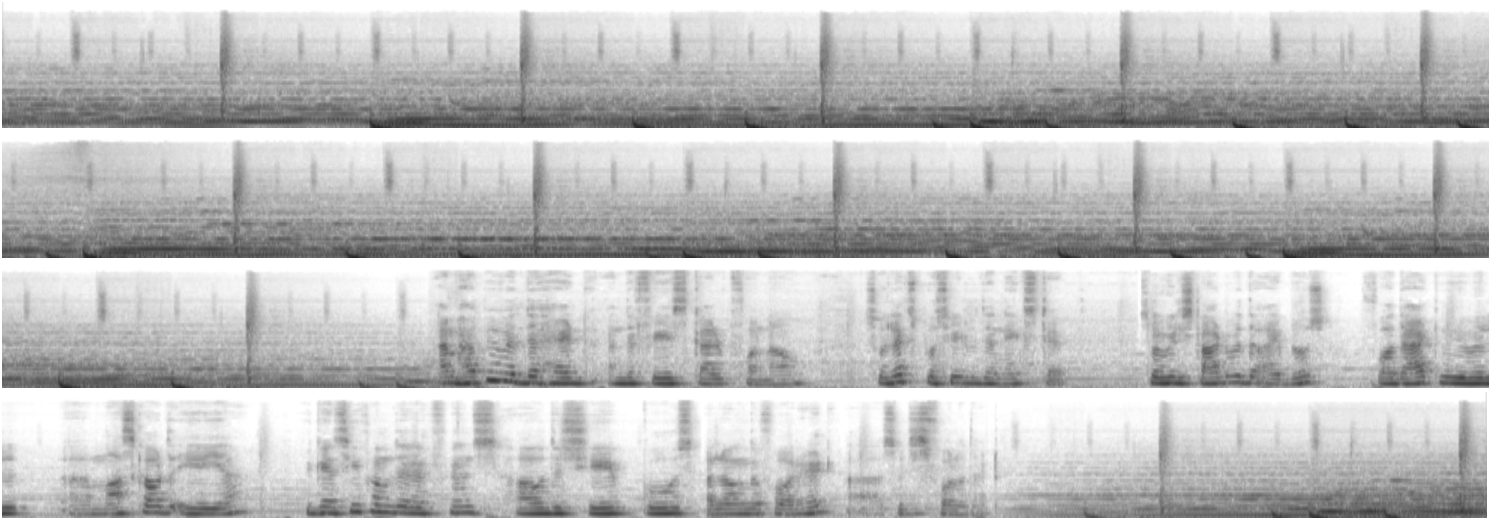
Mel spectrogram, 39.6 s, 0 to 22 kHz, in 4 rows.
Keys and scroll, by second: 7.5 ctrl+z, 8.8 ctrl+z, 10.8 ctrl+z, 17.2 b, 17.4 m, 17.7 v, 19.1 s, 30.4 ctrl+alt+z, 31.0 z, 33.3 s.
